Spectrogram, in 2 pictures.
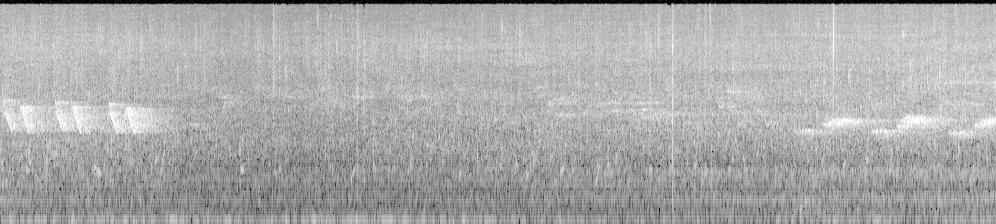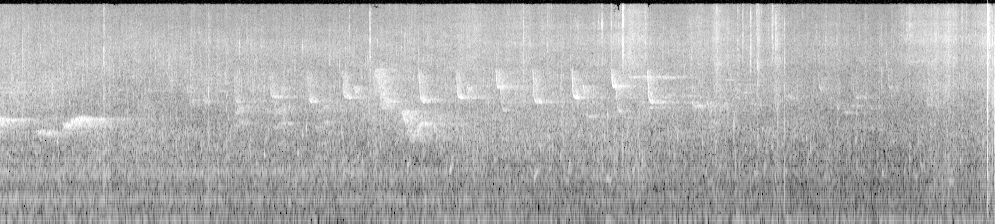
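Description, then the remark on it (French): A gurgling stream runs steadily throughout, with birds chirping in short bright bursts over it, near the start, around the middle and again later. No one speaks. “Où gargouille le ruisseau, éclaboussé par les cassouilles des oiseaux.”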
